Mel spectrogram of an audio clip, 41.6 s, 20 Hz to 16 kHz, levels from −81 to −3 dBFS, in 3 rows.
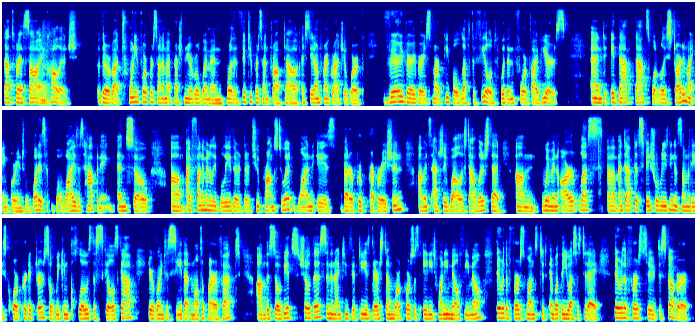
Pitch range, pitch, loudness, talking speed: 140-160 Hz, 150 Hz, -22 LUFS, 210 wpm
